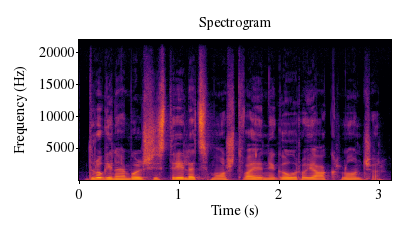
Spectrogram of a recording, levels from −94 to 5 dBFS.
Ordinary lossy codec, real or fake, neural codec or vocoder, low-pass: none; real; none; none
